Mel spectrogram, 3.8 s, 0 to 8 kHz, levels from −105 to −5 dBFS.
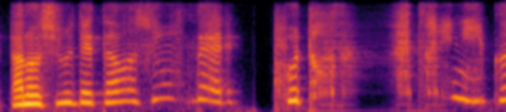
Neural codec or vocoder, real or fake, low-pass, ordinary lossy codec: codec, 16 kHz, about 1 kbps, DyCAST, with the encoder's durations; fake; 7.2 kHz; Opus, 32 kbps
